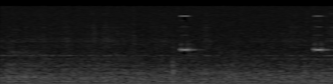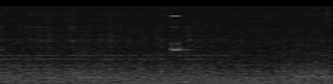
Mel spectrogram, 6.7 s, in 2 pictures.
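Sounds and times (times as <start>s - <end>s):
low steady hum: 0.0s - 6.6s
oven control panel beeps while setting preheat temperature to 325: 1.8s - 2.0s, 3.1s - 3.4s, 5.0s - 5.3s.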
